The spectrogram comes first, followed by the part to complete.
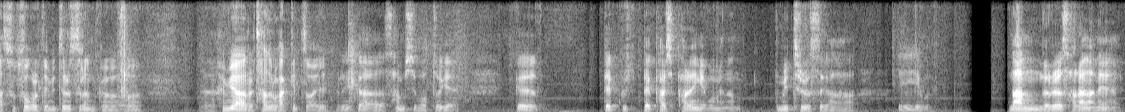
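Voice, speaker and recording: Older male professor, lowish pitch; conversational lecturer who acts out quotes. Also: normal speed, a bit bright. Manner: conversational, tells anecdotes, reads quotes with feeling. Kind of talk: classroom lecture, reading passages aloud.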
